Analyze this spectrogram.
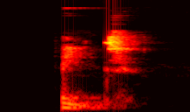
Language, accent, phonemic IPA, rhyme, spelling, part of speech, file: English, Southern England, /peɪt/, -eɪt, pate, noun, LL-Q1860 (eng)-pate.wav
- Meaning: 1. The head, particularly the top or crown 2. Wit, cleverness, cognitive abilities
